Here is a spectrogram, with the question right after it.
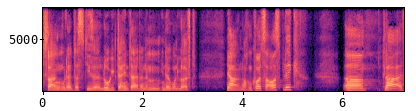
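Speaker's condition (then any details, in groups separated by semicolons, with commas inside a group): No condition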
